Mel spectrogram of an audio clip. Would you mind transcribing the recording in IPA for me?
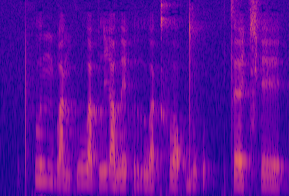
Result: pʰ l ɯ˧ ŋ b a˩˦ ŋ k w u˨˩ a̯ p l i˨˩ a̯ w e˥˩ ʔ r u˩˦ a̯ kʰ l ɔ˦˥ ʔ d u˦˥ ʔ | t ɛː˦˥ t͡ɕʰ eː˧

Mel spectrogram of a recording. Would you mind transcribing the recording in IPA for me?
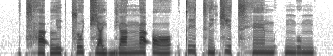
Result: t͡sʰ a˨ ʔ l i˨ ʔ t͡s o˧ t͡ɕ a˨˩ j b j a˧ ŋ a˦ ʔ ɔ˨˦ | t̪ i˦ t͡s ĩ˧ t͡ɕ i˦ t͡sʰ ẽ˦ m | ŋ u˧ ŋ

